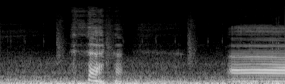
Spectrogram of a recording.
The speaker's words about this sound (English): this traffic here, SoCal traffic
